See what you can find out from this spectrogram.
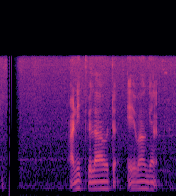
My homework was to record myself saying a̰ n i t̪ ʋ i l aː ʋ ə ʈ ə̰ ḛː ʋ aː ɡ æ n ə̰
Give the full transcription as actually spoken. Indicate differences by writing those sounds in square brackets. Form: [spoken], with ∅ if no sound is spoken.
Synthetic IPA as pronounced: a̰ n i t̪ ʋ [e] l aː ʋ ə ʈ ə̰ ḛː ʋ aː ɡ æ n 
